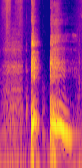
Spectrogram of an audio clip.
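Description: A fairly loud cough: a short sharp burst followed by a longer, raspy, throaty hack, with no talking around it.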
